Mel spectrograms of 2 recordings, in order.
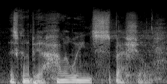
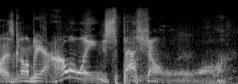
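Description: First: It is said in his normal voice. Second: It is said in the woman's put-on voice.

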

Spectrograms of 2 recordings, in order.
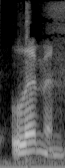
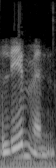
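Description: First: It is said in an Australian accent. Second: It is said in a New Zealand accent. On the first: "Australians go lemon" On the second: "Kiwis and South Africans say lemon"

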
